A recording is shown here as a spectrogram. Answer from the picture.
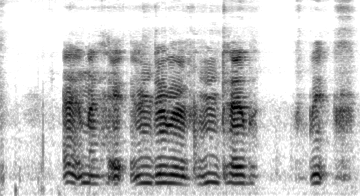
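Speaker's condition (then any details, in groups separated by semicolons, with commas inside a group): Speech impairment (brain-based); brain-based speech impairment, mouth control area affected; impaired speech from brain mouth-control damage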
